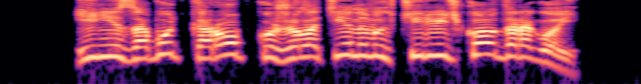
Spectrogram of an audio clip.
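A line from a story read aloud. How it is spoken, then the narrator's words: Woman calling after someone. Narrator (Russian): крикнул кому-то вдогонку женский голос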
